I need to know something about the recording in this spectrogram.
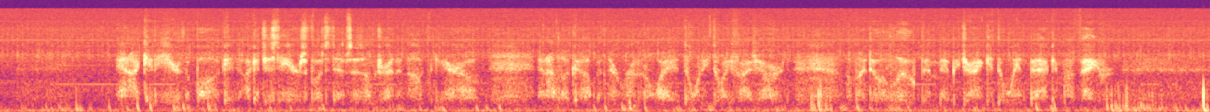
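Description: A man whispering steadily in a low voice, too quietly for the words to come through.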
